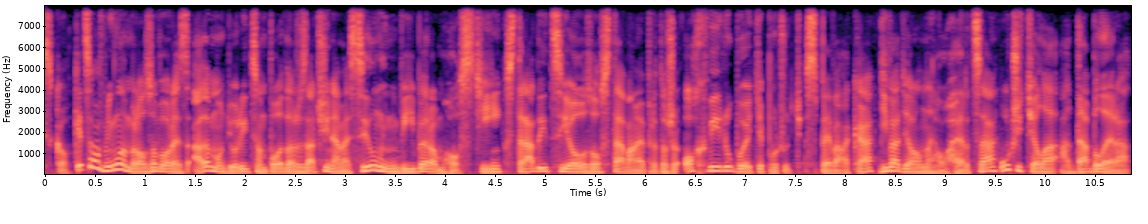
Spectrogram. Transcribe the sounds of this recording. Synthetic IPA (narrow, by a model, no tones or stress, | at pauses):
skɔkɛcsɔmvminulˠɔmɾɔzɦɔʋɔɾɛza̰d̪amɔmɟuɾit͡sɔmpɔʋɛd̪alʒɛzat͡ʃiːnamɛsilniːmʋiːbɛɾɔmɦɔsciːst̪ɾad̪iːt͡siɔʊzɔst̪aːʋamɛpɾɛt̪ɔʒɛʔɔxʋiːlubuɟɛcɛpɔt͡ʃucspɛʋaːkaɟiʋaɟɛlnɛɦɔɦɛɾt͡saut͡ʃicɛʎaʔad̪ablɛɾa̰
